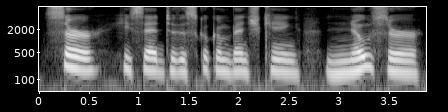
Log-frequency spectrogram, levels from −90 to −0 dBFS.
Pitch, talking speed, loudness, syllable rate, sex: 170 Hz, 155 wpm, -17 LUFS, 3.1 syllables/s, female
